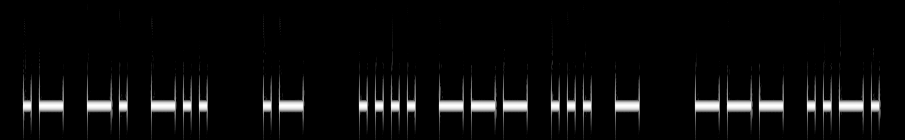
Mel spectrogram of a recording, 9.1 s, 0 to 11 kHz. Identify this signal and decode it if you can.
Morse code, heard as a keyed tone, about 14 wpm, 700 Hz. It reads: AND A HOST OF
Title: Sets of 5 Words Encore2 15wpm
